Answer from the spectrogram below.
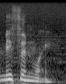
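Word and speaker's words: Myfanwy: You know, Mifamwi always rings a bell to me when you say Mifamwi. – I think you pronounce that Mifanwi.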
